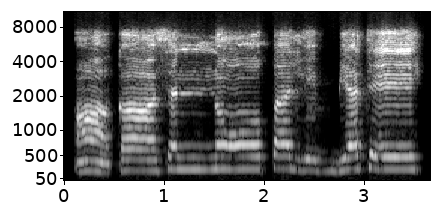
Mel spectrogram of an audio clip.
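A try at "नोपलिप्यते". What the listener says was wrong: First pa. No palipyate. It is not third ba, it is first pa. First.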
